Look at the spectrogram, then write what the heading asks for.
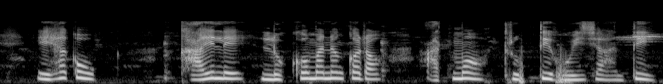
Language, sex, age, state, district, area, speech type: Odia, female, 18-30, Odisha, Kendrapara, urban, spontaneous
